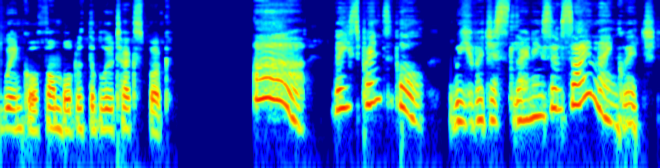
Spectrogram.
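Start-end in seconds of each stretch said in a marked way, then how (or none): 2.5-6.6 high, startled teacher voice; nervous high teacher; flustered teacher. A narrator's reading. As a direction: squeak it out caught red-handed.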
